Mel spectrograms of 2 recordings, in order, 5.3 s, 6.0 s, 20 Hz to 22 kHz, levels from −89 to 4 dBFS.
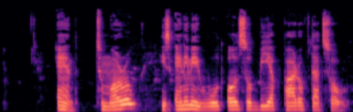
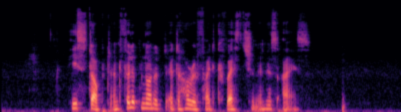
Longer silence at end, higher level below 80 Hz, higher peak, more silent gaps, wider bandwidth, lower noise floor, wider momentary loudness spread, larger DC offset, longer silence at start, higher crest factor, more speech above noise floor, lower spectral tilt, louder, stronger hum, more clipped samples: second, 0.15 s vs 0.85 s; second, -58 dBFS vs -46 dBFS; about the same, -2 dBFS vs -2 dBFS; neither; first, 16 kHz vs 14.5 kHz; second, -54 dBFS vs -60 dBFS; second, 10 LU vs 22 LU; neither; second, 0.85 s vs 1.1 s; about the same, 18 dB vs 22 dB; about the same, 37 dB vs 39 dB; second, -4 dB/octave vs -6.5 dB/octave; first, -18 LUFS vs -22 LUFS; neither; neither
